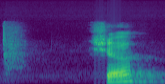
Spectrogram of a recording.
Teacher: Sh is voiceless, palato alveolar fricative consonant.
